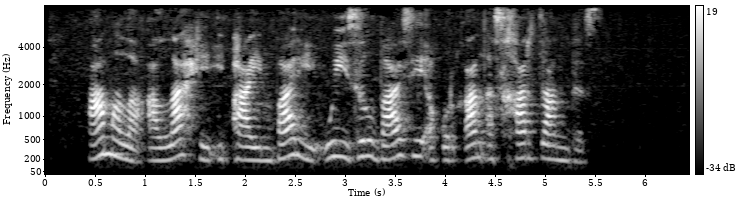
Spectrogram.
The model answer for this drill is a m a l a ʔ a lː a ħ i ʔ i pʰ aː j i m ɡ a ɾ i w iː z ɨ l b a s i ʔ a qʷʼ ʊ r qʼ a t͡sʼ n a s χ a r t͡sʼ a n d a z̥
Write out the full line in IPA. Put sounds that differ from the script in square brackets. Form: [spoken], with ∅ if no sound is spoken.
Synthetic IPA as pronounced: a m a l a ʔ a lː a ħ i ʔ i pʰ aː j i m [b] a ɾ i w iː z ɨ l b a [z] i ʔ a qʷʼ ʊ r qʼ a [∅] n a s χ a r t͡sʼ a n d a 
